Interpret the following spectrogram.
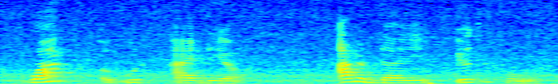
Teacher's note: The tone rises at the beginning and gradually falls at the end.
